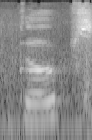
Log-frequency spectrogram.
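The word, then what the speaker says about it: GURPS: to say that now gerps is a tabletop RPG system that is approximate rhyme with girth Oh I thought it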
